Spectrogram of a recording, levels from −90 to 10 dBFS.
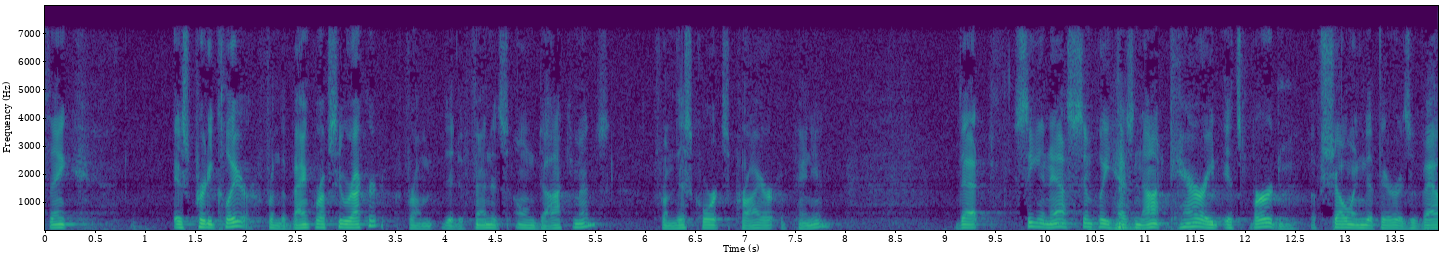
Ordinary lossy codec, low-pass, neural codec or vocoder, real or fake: MP3, 64 kbps; 7.2 kHz; none; real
